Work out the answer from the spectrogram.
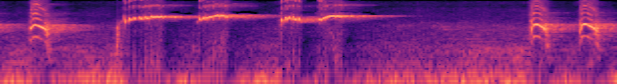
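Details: Lively long-tailed shrike song meant as contest tutor material: brief sharp chirps around long, high, slightly rising whistled notes, then two more quick chirps.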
